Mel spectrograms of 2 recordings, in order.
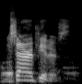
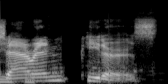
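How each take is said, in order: First: The name is said very quickly. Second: The name is said very slowly.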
